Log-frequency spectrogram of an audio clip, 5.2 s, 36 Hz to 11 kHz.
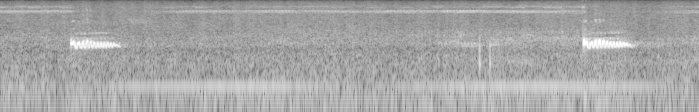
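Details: Scops owl call, possibly played back by the guide, at a tree where one was seen the night before, on a sunset safari drive in Djuma Game Reserve, Sabi Sand, South Africa, 30 July 2017: two short, purring trills about four seconds apart, with insects buzzing and an engine humming.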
